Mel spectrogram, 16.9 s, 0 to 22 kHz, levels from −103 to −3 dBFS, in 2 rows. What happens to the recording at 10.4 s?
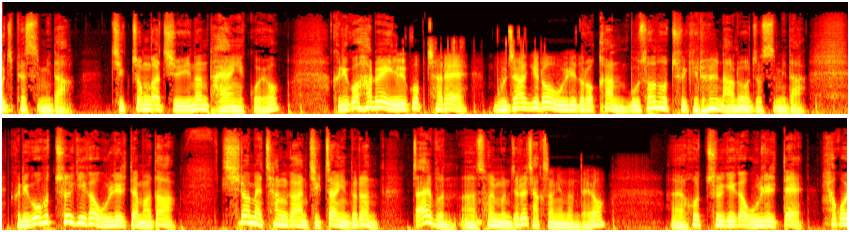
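Nothing goes wrong at 10.4 s: the speech carries straight through that moment with no fault to be heard.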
